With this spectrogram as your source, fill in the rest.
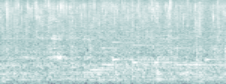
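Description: Boiling cookie mixture bubbles and sizzles steadily in a pan while being stirred, a dense, even crackle that holds at the same level throughout, with no talk.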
